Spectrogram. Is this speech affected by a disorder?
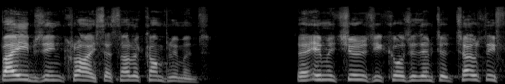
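Yes: Parkinson's disease; Parkinson's with arthritis, diagnosed by brain scan after failed medical, dragging foot, shaking; new tablets from new consultant in Nottingham after over a year undertreated, masked face; speech affected at brain scan, per doctors.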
